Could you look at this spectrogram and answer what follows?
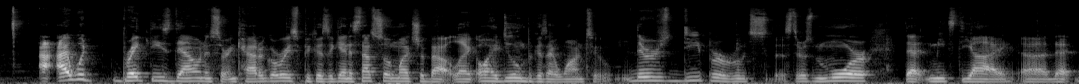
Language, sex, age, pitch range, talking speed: English, male, 20-39, 130-150 Hz, 205 wpm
